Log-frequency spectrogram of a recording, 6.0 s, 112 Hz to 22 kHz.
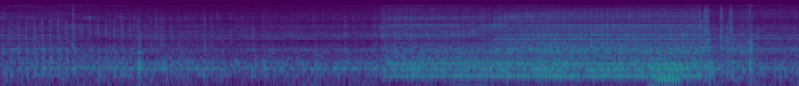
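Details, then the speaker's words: PS5 Blu-ray disc drive, still faulty after two laser replacements, takes the disc and makes quick repeated ticking, whirring and seeking noises but never spins up or reads it; the fault is the drive's motor controller IC. "Takes the disc. Makes the usual noises. But never actually spins up the disc and reads it."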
